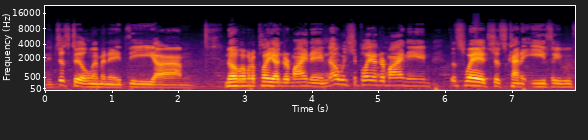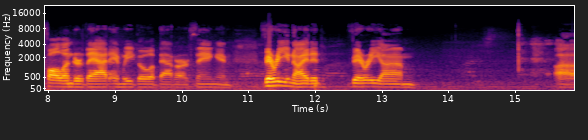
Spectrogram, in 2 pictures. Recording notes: Special thanks to Brewing Reserve of California for allowing us to record in their brewery.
